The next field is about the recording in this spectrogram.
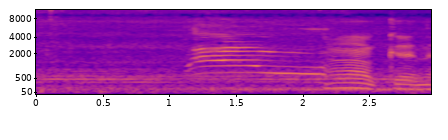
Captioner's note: meow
